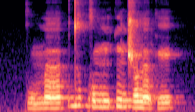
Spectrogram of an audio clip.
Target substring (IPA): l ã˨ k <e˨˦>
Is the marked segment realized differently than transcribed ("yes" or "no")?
no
